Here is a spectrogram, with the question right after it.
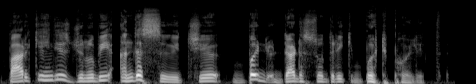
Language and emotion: Kashmiri, neutral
